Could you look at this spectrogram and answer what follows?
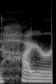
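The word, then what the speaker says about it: Hyer: my business name and hire is spelled h y er that's my last name but talking toddlers has been used by a variety of people across the internet.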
